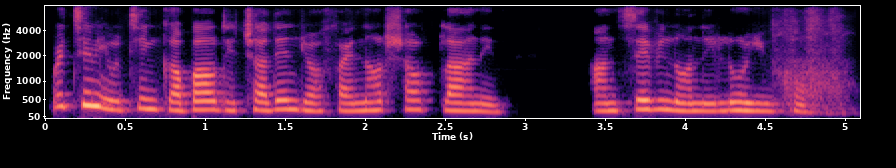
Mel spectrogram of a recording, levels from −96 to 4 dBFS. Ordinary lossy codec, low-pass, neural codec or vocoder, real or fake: none; none; codec, 16 kHz, 2 kbps, X-Codec, HuBERT features, trained on LibriSpeech; fake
